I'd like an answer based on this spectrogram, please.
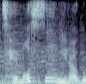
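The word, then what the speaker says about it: Jameson: 알려진 아이리시 스킨은 역시나 제임슨이 된데요 사실 아일랜드 식는 제머슨이라고 읽어야 맞는 표현이라고 해요 아 기중 세개 판매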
